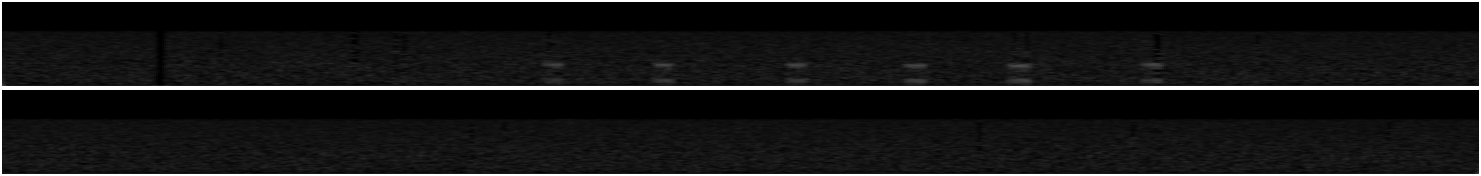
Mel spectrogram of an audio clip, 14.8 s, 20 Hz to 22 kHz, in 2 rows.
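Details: Chacma baboon, alpha male, recorded by trail camera on 29 May in the KwaZulu-Natal midlands, comfort-grunting at his infant: about six brief, low, throaty grunts half a second apart, then only steady background hiss.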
